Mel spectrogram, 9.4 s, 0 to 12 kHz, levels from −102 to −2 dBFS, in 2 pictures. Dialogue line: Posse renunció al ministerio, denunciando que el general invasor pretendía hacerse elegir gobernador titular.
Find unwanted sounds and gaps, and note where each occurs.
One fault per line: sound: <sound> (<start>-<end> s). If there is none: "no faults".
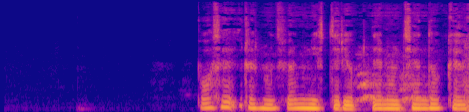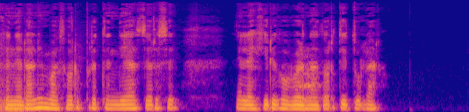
no faults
